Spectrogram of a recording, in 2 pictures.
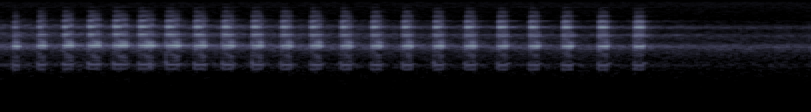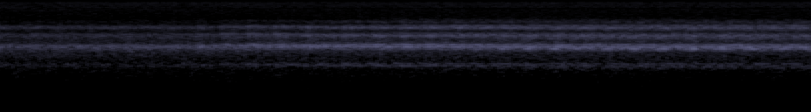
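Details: An evening cicada (Tanna japonensis) gives a rapid series of bright, ringing pulses over a steady chorus of distant cicadas, in the Shin'etsu mountains of Japan in mid-July.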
